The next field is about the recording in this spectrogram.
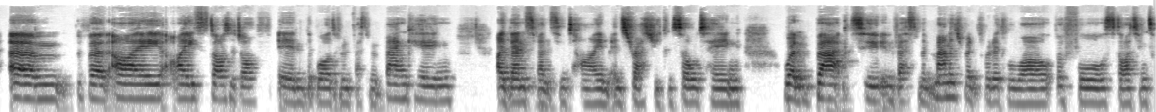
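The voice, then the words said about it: British accent. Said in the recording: “Nigerian heritage, but born and bred in the UK. As you can tell, my accent suggests I've been here for far too long.”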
